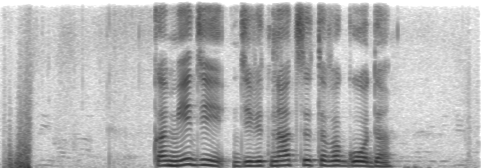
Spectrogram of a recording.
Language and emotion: Russian, neutral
